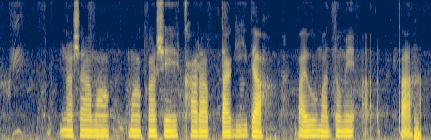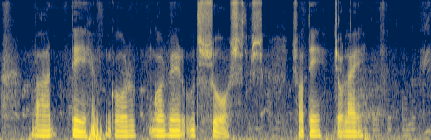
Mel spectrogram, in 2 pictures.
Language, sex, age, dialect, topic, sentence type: Bengali, male, 18-24, Rajbangshi, agriculture, statement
